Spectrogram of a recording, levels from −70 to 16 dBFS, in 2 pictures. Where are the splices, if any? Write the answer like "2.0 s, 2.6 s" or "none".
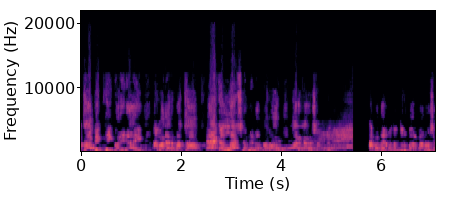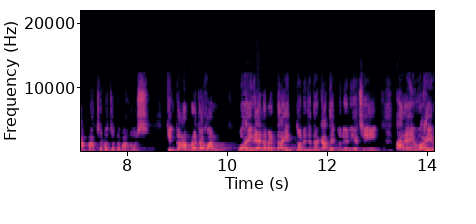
5.3 s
